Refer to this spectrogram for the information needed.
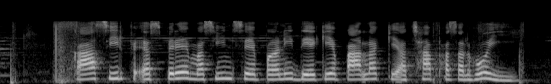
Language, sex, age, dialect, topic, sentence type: Magahi, female, 18-24, Western, agriculture, question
